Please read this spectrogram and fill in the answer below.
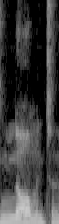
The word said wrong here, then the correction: Normanton: isn't it? – It's Normanton, yeah, in Wakefield.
